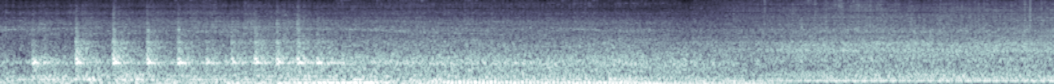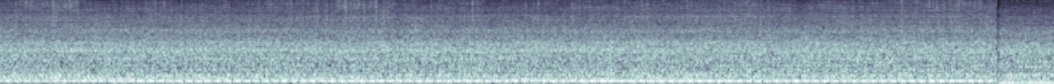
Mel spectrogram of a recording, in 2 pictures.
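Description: Stick arc welding on a steel truck axle housing: the arc buzzes and crackles. It is irregular at first and settles into a steady hum with a hiss from about four seconds in.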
